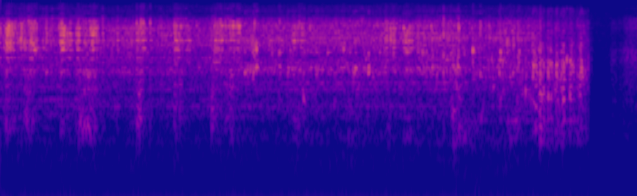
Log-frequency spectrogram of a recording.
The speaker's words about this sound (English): Flush the toilet, give me my half point.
